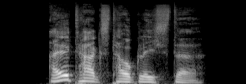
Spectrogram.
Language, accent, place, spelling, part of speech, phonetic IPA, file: German, Germany, Berlin, alltagstauglichste, adjective, [ˈaltaːksˌtaʊ̯klɪçstə], De-alltagstauglichste.ogg
- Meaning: inflection of alltagstauglich: 1. strong/mixed nominative/accusative feminine singular superlative degree 2. strong nominative/accusative plural superlative degree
